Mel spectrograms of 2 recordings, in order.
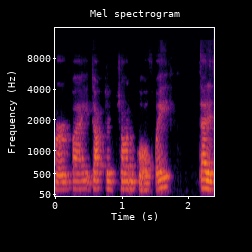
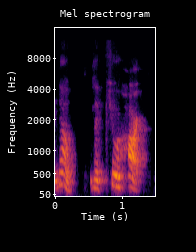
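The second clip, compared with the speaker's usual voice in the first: mock very stern, firm tone; 3 semitones higher than usual. Retelling a dream in which Rama corrects the speaker, imitating a stern voice. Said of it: "very stern".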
